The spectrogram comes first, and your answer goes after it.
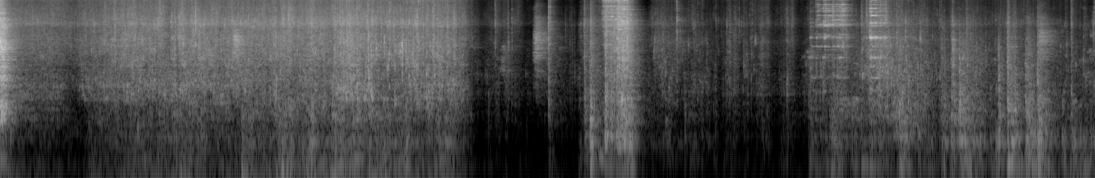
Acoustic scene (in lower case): kitchen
